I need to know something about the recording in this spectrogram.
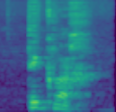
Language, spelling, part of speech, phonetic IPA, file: Russian, тыквах, noun, [ˈtɨkvəx], LL-Q7737 (rus)-тыквах.wav
- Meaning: prepositional plural of ты́ква (týkva)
